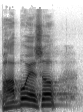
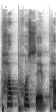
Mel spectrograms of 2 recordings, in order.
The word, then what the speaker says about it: 파포스: 그 동행하는 사람들과 함께 바보에서 배를 타고 바보 발음이 조 이상하긴 한데 이게 원래 이름은 파포스예 파포스라는 곳인데 가면 한국 아름다운 곳인데 여기서 이제 배를 타고 이제 올라가는 것이죠.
